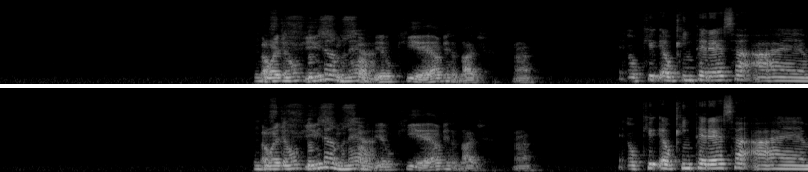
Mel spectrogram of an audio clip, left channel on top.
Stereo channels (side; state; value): both; normal; correlation 0.44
